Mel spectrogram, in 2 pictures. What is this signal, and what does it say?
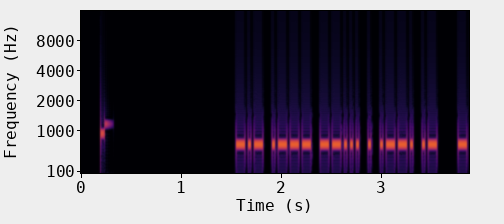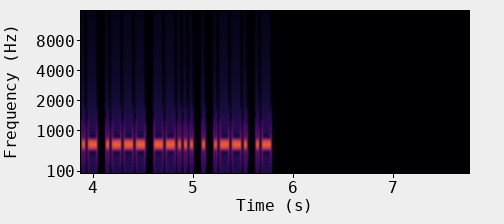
Morse code, heard as a keyed tone, about 37 wpm, 700 Hz. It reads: KJ7EPA KJ7EPA
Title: USA Call Signs Repeated 2x 40wpm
